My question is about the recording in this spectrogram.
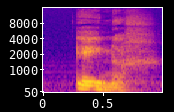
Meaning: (determiner) 1. some 2. any; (adjective) 1. only, single 2. cute, nice, adorable
- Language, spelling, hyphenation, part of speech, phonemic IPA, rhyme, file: Dutch, enig, enig, determiner / adjective, /ˈeːnəx/, -eːnəx, Nl-enig.ogg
